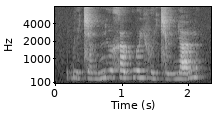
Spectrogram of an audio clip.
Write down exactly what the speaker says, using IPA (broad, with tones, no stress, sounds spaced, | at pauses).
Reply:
ɓ e̤˨˩ t͡ɕ a̤˨˩ ŋ ɲ ɨ˧ ə̯ x a˧ w k w ə˧ j f ə̤˨˩ j t͡ɕ ə̤˨˩ w ɲ a̰˧˥ n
